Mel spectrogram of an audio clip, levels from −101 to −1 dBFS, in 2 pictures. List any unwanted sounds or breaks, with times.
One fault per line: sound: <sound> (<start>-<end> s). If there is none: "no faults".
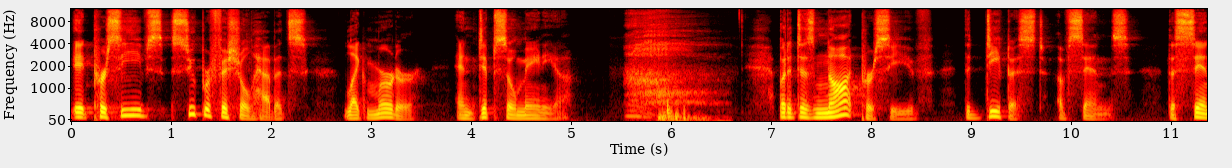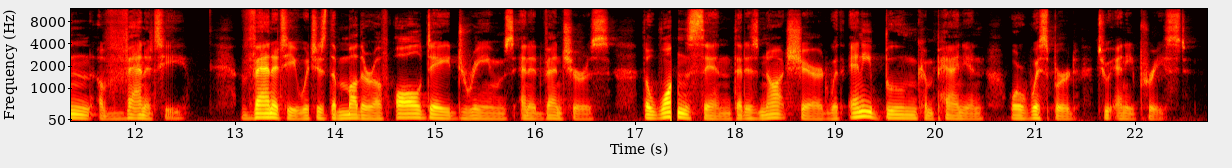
sound: sigh (5.5-6.6 s)
sound: dropout (17.4-17.4 s)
